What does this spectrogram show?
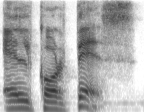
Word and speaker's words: El Cortez: Now, this is a hotel that is called El Cortez. You say Cortez, because una Z al final. Well, we would pronounce it El Cortez.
